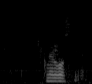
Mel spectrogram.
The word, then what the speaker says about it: Clairaut: So that's actually the general result, which is called Fr002, or I guess if we pronounce it with the French accent, it will be Clairaut.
